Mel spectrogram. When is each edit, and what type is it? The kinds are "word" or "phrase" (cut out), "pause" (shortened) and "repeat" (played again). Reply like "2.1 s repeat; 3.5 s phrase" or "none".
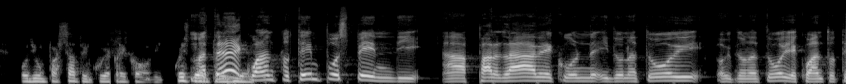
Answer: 1.1 s word; 1.7 s pause; 7.3 s word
